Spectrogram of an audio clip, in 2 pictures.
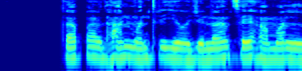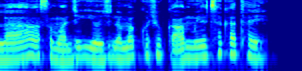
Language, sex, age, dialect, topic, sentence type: Chhattisgarhi, male, 18-24, Western/Budati/Khatahi, banking, question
